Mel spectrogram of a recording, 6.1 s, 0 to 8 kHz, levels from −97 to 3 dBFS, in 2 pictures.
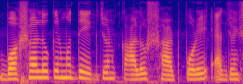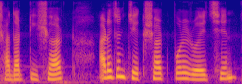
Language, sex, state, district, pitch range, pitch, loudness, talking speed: Bengali, female, West Bengal, Cooch Behar, 175-225 Hz, 190 Hz, -20 LUFS, 160 wpm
